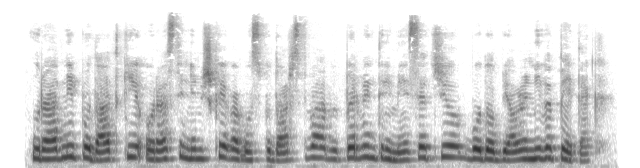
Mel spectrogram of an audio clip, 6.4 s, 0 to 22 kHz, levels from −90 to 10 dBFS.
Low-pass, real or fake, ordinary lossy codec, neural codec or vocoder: 19.8 kHz; fake; MP3, 64 kbps; codec, 44.1 kHz, 7.8 kbps, Pupu-Codec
